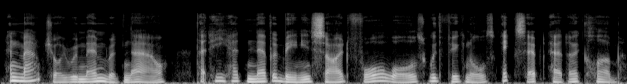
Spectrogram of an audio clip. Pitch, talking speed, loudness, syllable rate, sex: 125 Hz, 170 wpm, -18 LUFS, 4.8 syllables/s, male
